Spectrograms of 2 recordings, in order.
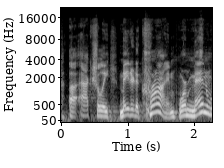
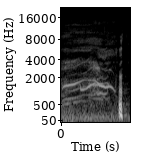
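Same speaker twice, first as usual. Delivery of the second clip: high shouted laugh; 12 dB quieter than usual. Real, not acted. Mocking laugh after rant.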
